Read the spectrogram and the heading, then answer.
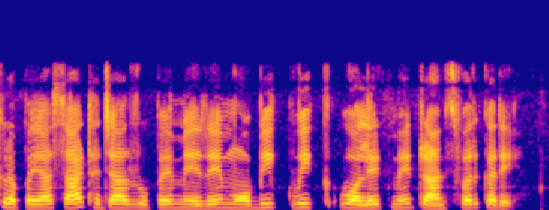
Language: Hindi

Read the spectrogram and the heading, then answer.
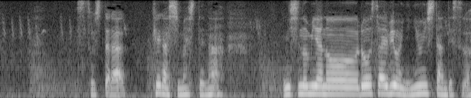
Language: Japanese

